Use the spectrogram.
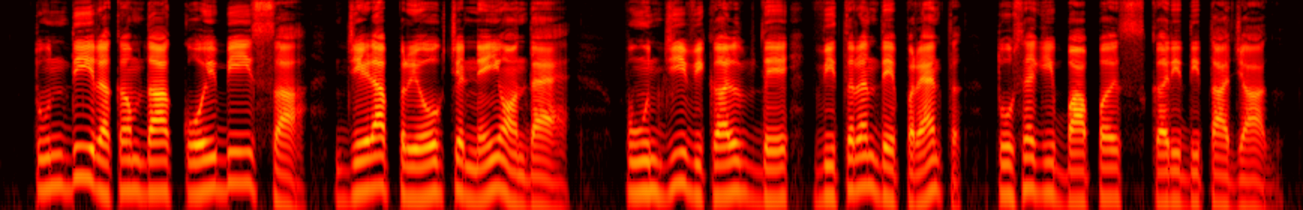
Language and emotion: Dogri, neutral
